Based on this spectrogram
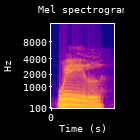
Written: wale

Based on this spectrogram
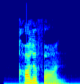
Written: colophon

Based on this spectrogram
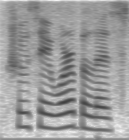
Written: cruciverbalist

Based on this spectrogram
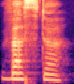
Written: vesta

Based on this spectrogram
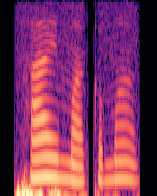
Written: high-muck-a-muck

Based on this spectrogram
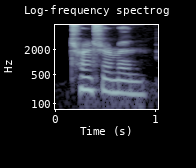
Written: trencherman

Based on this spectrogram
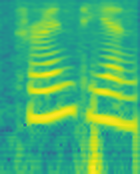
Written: corinthian

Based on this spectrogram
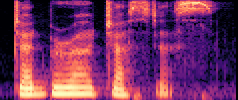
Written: jedburgh justice

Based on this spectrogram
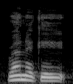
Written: runagate

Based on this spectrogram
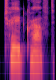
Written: tradecraft

